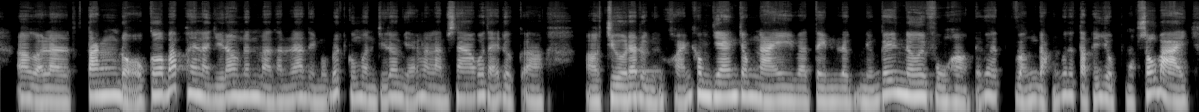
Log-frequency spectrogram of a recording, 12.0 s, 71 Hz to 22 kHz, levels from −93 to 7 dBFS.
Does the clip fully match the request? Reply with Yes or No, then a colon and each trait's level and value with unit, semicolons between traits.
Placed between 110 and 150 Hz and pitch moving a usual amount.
Yes: medium, 140 Hz; average, 4.4 semitones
